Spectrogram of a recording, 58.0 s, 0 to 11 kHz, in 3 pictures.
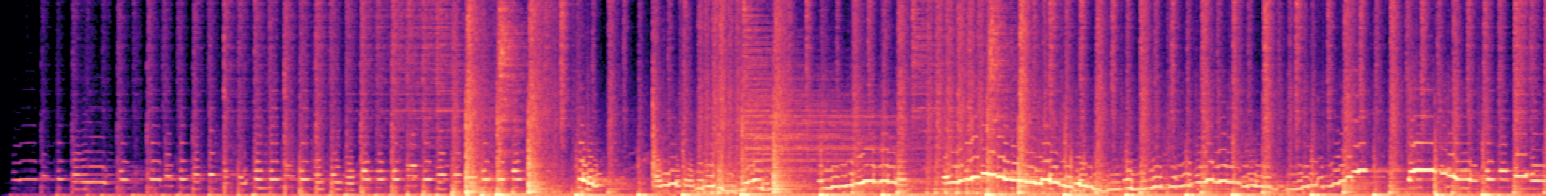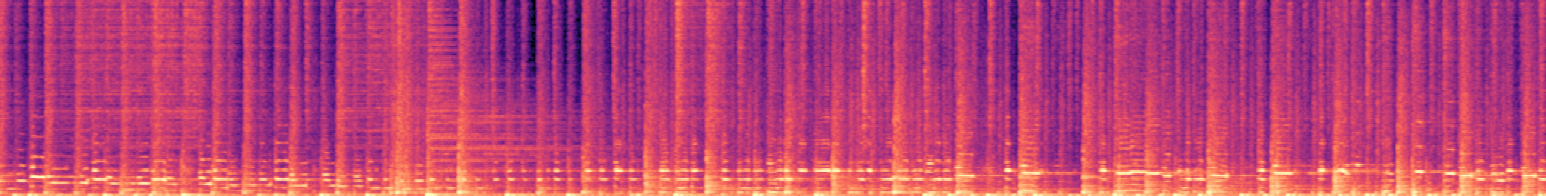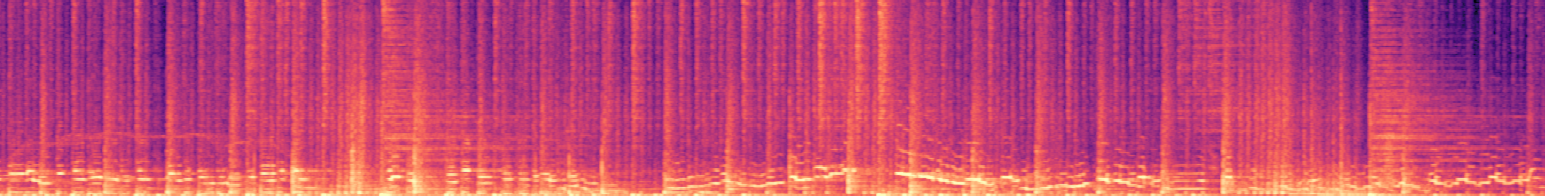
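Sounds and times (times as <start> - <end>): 
drums: 0.0 - 57.9
flute: 0.0 - 57.9.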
